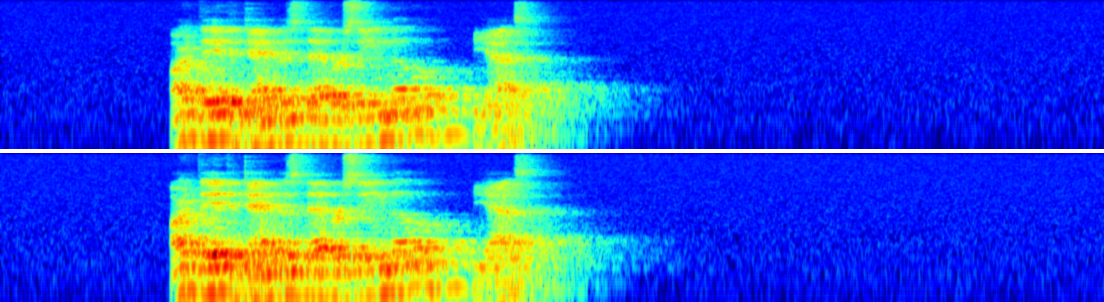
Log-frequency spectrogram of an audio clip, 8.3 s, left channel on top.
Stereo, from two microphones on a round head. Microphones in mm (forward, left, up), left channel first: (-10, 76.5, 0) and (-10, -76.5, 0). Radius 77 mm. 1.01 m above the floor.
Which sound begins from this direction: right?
A man speaking, at 1.3 s.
